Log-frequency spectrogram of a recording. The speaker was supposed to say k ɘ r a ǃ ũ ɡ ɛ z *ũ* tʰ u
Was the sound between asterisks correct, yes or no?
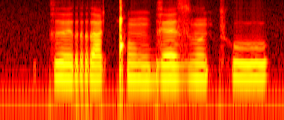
yes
